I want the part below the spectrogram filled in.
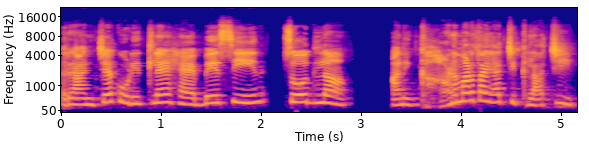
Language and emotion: Goan Konkani, disgusted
